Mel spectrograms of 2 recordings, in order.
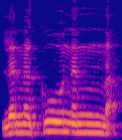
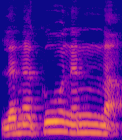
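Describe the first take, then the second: No difference in how they are said.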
